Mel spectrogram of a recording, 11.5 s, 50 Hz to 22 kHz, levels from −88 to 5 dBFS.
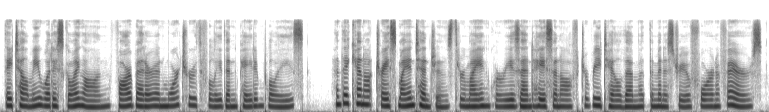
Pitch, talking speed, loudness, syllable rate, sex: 205 Hz, 185 wpm, -18 LUFS, 4.8 syllables/s, female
